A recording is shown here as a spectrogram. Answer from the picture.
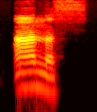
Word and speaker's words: honest: Contoh lagi an honest. Tulisannya honest. Nah, tetapi ketika dia bacanya itu konsonan, dia tetap pakai an seperti itu ya.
